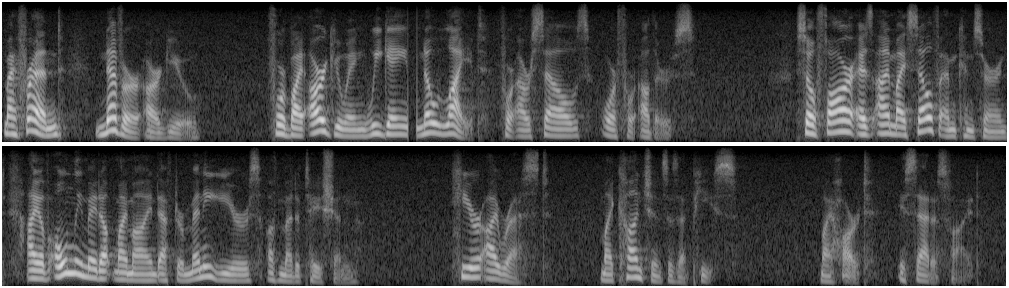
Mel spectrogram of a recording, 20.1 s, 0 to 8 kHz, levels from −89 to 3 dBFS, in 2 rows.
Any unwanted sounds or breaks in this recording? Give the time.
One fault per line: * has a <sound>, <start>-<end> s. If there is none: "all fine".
* has a dropout, 4.1-4.2 s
